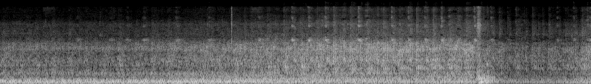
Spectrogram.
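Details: Ford truck with ZF5 S5-47 manual transmission, supposedly good used unit: high whining squeal over engine dropping off as it winds down; teardown found rear countershaft bearing race spinning in the case, 0.006" countershaft endplay, bearings only minor pitting.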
